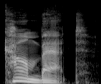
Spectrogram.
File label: "combat", voice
